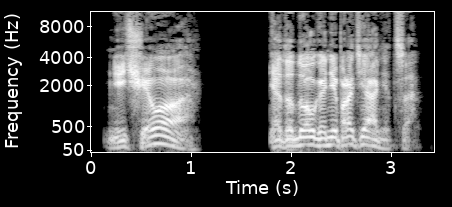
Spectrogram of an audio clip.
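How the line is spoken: Angry growl. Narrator (Russian): зарычал полковник, которому, наконец, вернулся дар речи

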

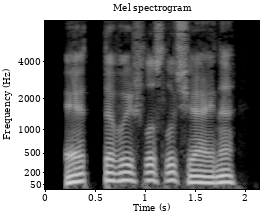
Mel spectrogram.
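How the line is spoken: Soothing, as to a child. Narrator (Russian): проговорил Николас успокаивающим тоном, словно обращаясь к малому ребенку

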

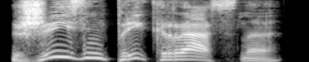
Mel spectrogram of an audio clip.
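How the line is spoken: Joyful. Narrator (Russian): радостно сказал я

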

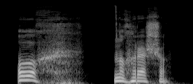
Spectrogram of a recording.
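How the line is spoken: Sighing. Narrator (Russian): сказал Эндрю и вздохнул

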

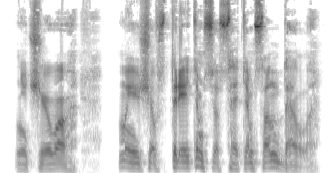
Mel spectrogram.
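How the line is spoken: Grumbling, less resolute. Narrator (Russian): проворчал гном, но было видно, что после рассказа нового знакомого решительности в нем поубавилось

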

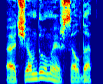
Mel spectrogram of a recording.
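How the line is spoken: Quiet question. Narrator (Russian): тихо спросил Маппо-коротышка

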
